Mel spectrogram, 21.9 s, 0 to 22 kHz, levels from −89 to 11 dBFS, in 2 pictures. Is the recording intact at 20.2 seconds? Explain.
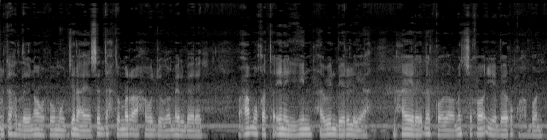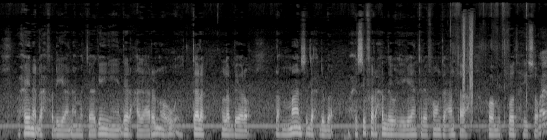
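No. From 20.17 to 20.39 s a dense, uneven scratching and rustling runs over the speech at roughly the same level as the voice. This is cable scratch noise, likely from a worn cable or connector being moved so that its contact resistance jumps rapidly.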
